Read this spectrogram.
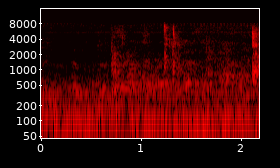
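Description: A hand presses a game clock button with a click.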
